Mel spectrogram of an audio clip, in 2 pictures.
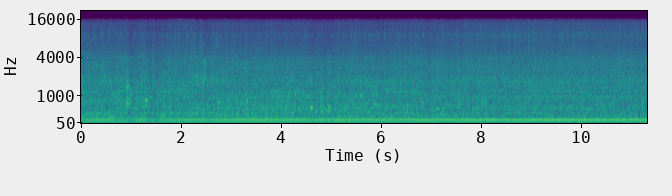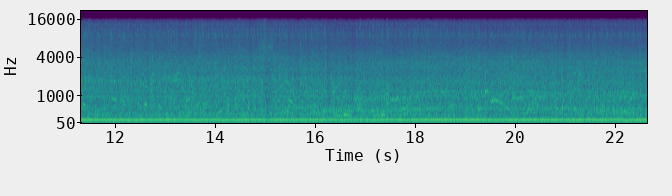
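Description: Lamborghini Gallardo's V10 engine idling steadily, with an even, unchanging note throughout.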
